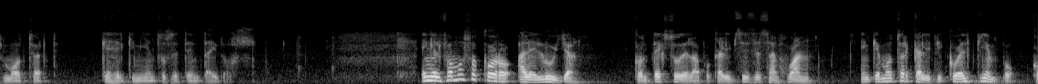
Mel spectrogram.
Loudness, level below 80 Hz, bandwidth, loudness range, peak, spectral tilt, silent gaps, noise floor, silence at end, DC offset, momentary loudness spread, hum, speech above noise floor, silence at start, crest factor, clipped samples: -18 LUFS; -54 dBFS; 11.5 kHz; 13 LU; 0 dBFS; -9 dB/octave; none; -52 dBFS; 0 s; under 0.1%; 14 LU; none; 35 dB; 0.05 s; 18 dB; under 0.1%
